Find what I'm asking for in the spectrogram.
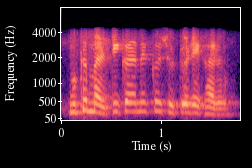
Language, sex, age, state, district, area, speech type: Sindhi, female, 45-60, Maharashtra, Mumbai Suburban, urban, conversation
